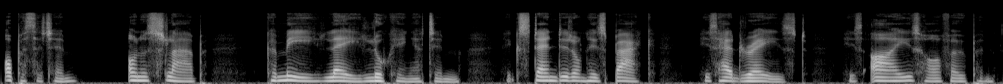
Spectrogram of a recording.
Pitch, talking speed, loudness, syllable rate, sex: 155 Hz, 125 wpm, -20 LUFS, 4.1 syllables/s, female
